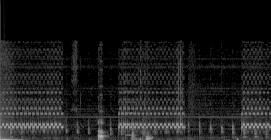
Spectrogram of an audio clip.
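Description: A telephone rings in three repeated electronic bursts, each about a second long, with a short exclamation and other voice sounds heard in the gaps between rings.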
